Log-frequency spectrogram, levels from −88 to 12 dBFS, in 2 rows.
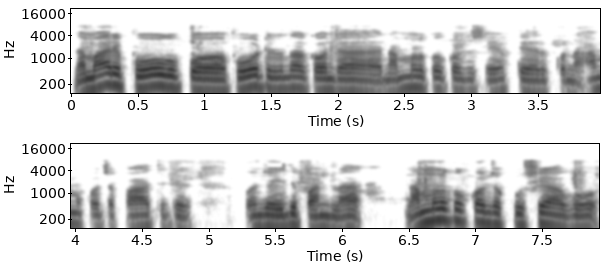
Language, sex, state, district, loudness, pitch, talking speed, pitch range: Tamil, male, Karnataka, Chamarajanagar, -17 LUFS, 140 Hz, 105 wpm, 130-155 Hz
